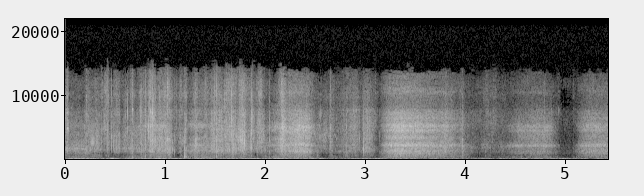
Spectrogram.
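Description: A hiker breathing hard close to the microphone while scrambling, a noisy breath surging about once a second, with a couple of sharp clicks in the first second or so.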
